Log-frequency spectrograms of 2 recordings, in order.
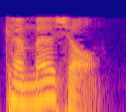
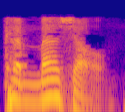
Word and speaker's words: commercial: 广告这个词注意一下发音的话非常的独特，就是有三个 e 的音，跟我读一下 commercial commercial，哎，广告，那外国广告做得好啊，对不对？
